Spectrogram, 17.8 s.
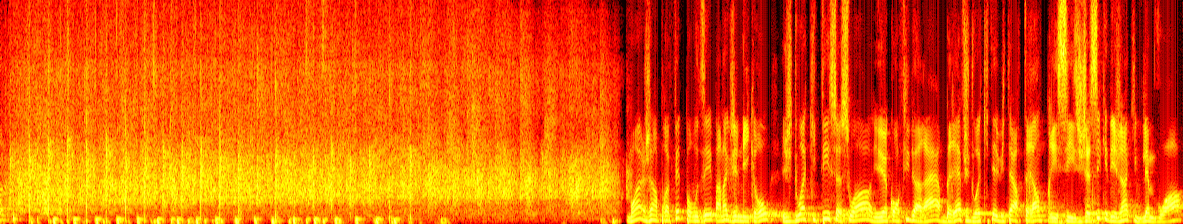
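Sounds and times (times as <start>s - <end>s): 
audience applause for a panel: 0.0s - 9.4s
speech: 9.4s - 17.7s.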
